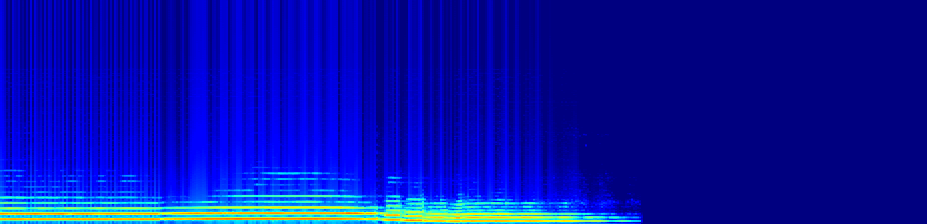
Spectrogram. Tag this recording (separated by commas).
Music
